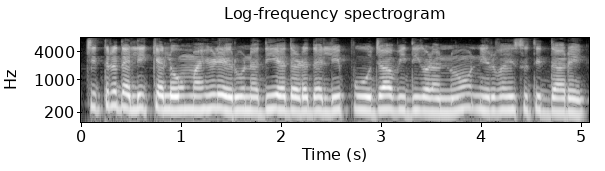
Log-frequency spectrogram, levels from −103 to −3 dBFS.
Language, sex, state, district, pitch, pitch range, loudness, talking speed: Kannada, female, Karnataka, Bidar, 220 Hz, 210-225 Hz, -13 LUFS, 95 wpm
